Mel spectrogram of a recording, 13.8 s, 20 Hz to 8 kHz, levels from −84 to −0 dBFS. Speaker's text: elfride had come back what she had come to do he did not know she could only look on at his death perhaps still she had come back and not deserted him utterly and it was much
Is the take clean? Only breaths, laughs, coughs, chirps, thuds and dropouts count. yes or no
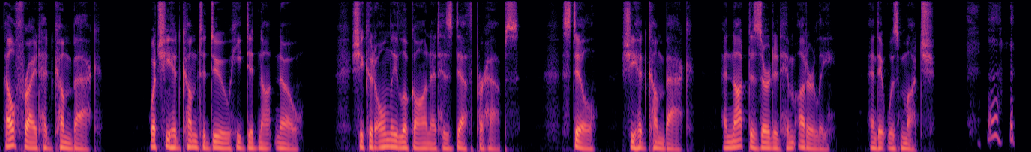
no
